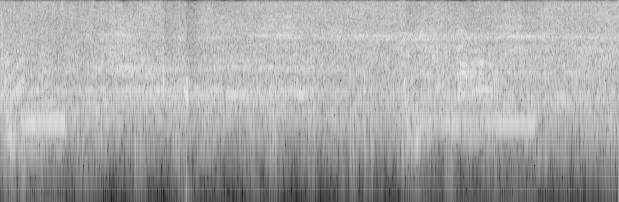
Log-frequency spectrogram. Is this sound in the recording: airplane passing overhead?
yes

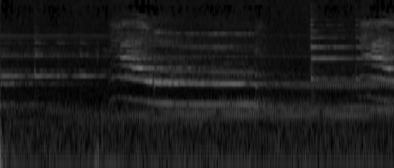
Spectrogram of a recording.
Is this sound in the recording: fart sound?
no

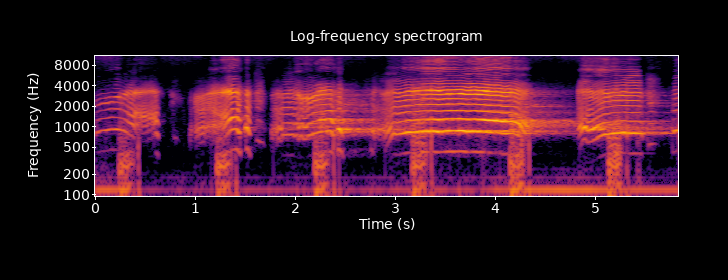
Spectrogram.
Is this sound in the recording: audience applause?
no

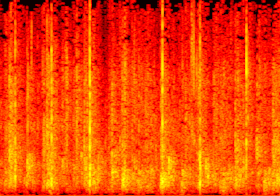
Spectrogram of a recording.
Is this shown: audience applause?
yes

